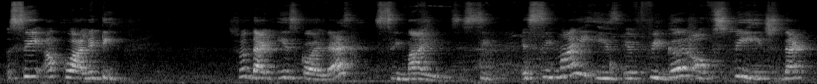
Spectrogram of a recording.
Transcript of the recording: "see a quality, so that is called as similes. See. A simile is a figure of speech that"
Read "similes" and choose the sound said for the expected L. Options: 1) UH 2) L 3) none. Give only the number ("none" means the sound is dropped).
3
